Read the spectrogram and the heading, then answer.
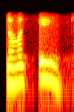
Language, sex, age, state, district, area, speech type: Hindi, female, 30-45, Uttar Pradesh, Azamgarh, urban, conversation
